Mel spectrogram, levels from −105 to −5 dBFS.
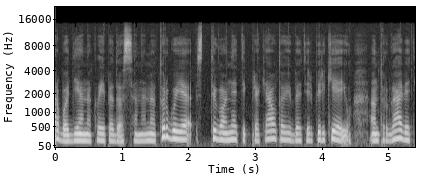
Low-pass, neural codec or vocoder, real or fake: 14.4 kHz; none; real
